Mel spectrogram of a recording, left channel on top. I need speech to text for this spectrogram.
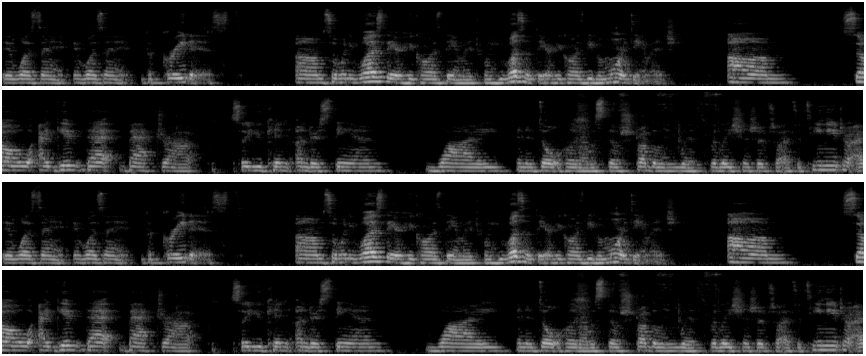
wasn't the greatest. So when he was there, he caused damage. When he wasn't there, he caused even more damage. So I give that backdrop so you can understand why in adulthood I was still struggling with relationships. So as a teenager, I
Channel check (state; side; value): normal; both; correlation 0.93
